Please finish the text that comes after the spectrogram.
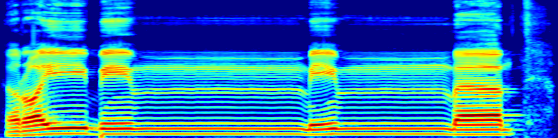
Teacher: तनवीन के बाद मीम है, यहाँ पर इदगाम है, गुन्ने के साथ आपने पढ़ना है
